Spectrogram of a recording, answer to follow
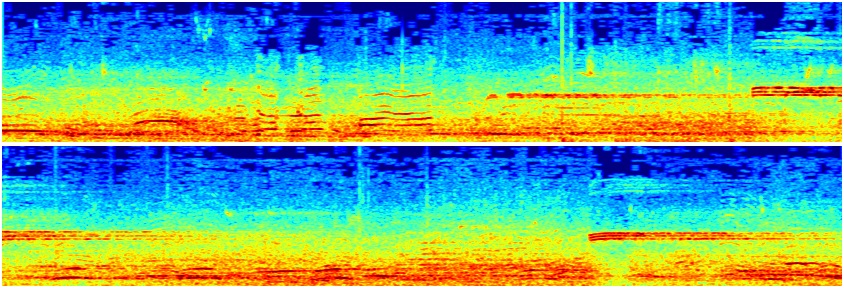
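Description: A basketball bouncing on a hardwood gym floor during youth play, with sneakers squeaking, voices around the court and the echo of a large hall. A couple of long, high-pitched tones sound in the middle and again near the end.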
